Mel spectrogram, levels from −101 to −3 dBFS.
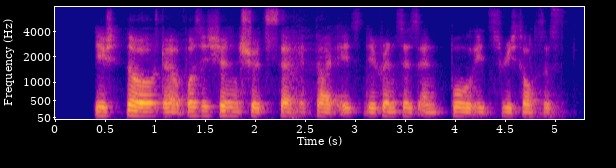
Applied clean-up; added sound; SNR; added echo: neural mask model DeepFilterNet 3.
